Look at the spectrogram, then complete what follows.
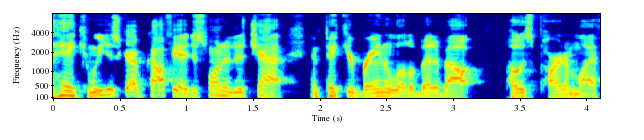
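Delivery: ordinary delivery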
